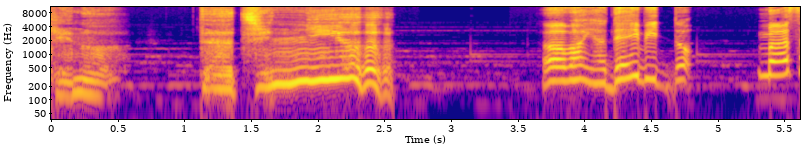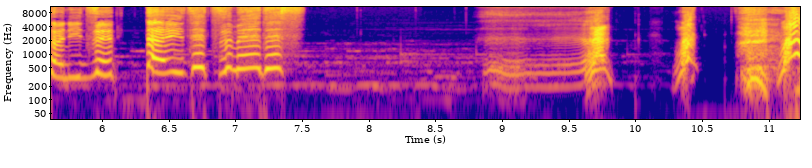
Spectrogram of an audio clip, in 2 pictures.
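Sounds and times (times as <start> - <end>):
speech: 0.0 - 2.7, 3.7 - 7.6, 8.8 - 11.2
puppy giving sharp high barks: 9.6 - 11.2.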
